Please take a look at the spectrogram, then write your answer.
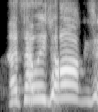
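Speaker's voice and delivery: emphatic protest. Real, not acted. Host defending her imitation to the crew, protesting emphatically. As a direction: insist on it at high pitch.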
